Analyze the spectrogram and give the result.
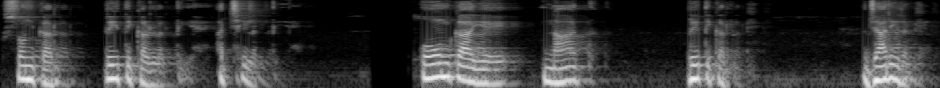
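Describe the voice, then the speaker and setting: Guy leading guided meditation, really slow and mellow, gentle, lots of long pauses. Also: medium pitch. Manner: gentle, unhurried, with long pauses between short phrases.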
